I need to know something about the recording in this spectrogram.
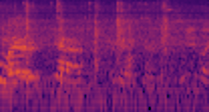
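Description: Guests' voices near the start, then a few sharp clicks of a long-nosed utility lighter being clicked to light candles.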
